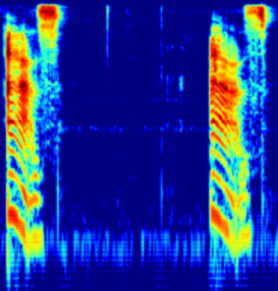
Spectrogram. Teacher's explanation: So it's always good to start by thinking about the strong form, and as you can see here we've got that nice a sound, and then the s is actually pronounced in a voiced manner as a z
